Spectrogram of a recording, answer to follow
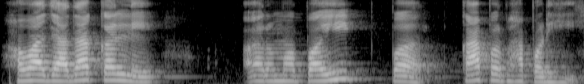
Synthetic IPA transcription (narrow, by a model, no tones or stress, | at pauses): həwad͡ʒad̪akəɾle | ɔɾməpəi | pəɾ | kapəɾbʱapəɽɦḭ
